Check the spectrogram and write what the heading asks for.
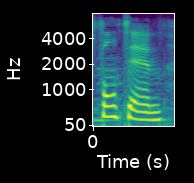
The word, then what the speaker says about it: Fontaine: chat says font fontaine because it's a french word guys because uh fontaine is actually the city in ma and into that that represent france france and how you pronounce it is fonten and it's france that's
